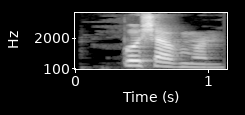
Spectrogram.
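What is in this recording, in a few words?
"пӧсявмӧн", Komi, female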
